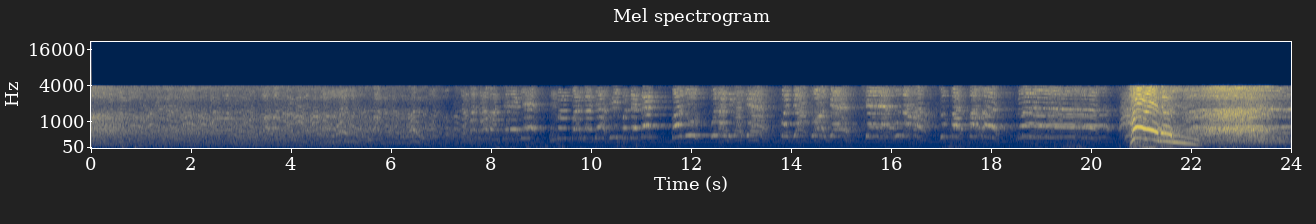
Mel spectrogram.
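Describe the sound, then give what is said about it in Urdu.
Crowd chanting the Naara-e-Haidari slogan: a low crowd murmur, then a man's voice speaking in phrases, then a sudden loud collective shout from the crowd near the end. “نعرہ حیدری، آواز بلند، نعرہ سلامات.”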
